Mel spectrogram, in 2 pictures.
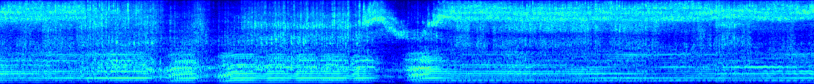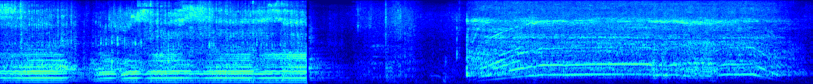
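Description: Stihl gas string trimmer running at high throttle, with brief let-offs about two and four seconds in and again near nine seconds. It drops to idle a little past the middle, then revs back up and holds until it falls away at the end.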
